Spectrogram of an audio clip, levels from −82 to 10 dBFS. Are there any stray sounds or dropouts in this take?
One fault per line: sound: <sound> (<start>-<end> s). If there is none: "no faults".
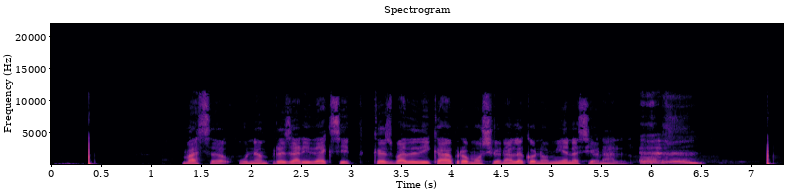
sound: throat clearing (5.9-6.6 s)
